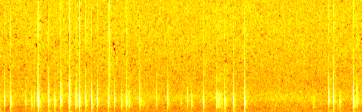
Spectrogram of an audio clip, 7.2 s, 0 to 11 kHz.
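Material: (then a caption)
Cardboard. Long nails tap and scratch on the cardboard cover of a spiral-bound hardcover cookbook lying flat. About thirty quiet, dry, clicky taps land in quick, uneven runs, each centred near 1 kHz and dying away almost instantly, with soft scratching in between. After a brief hush, a few final taps follow.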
